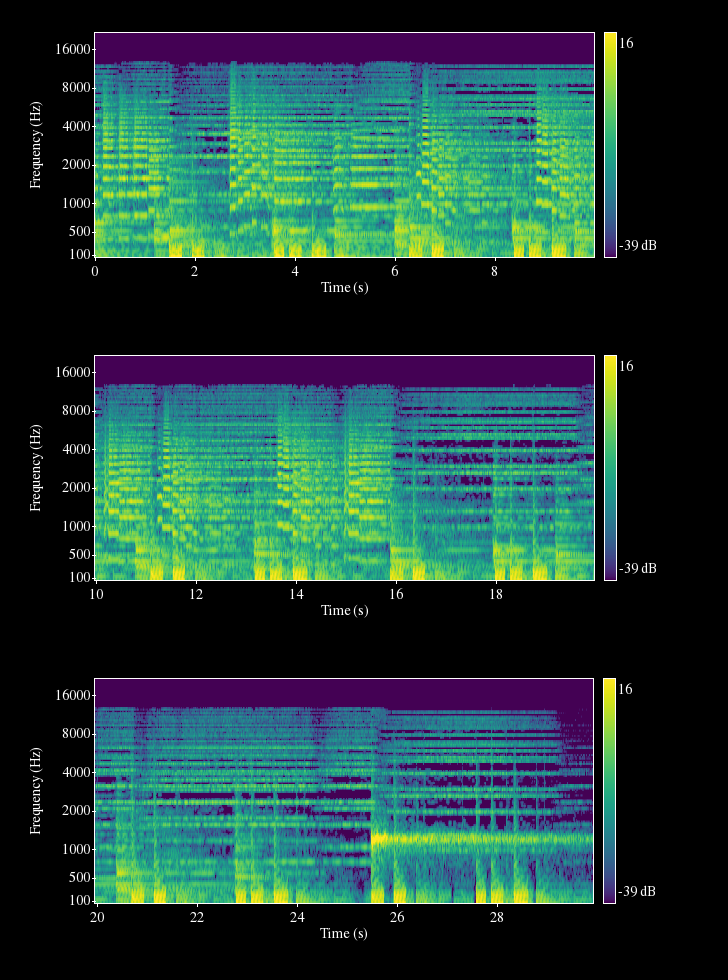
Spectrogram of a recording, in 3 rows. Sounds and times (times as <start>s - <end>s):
Background music: 0.0s - 29.9s.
